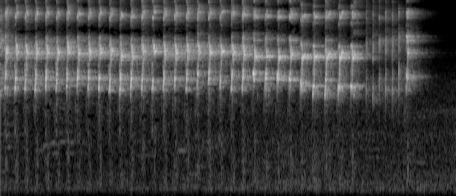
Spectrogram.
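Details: Lovebird giving a long ngekek, a prompt for caged birds to start singing. A fast, grating series of regular pulses runs for about five seconds, then falters and stops, leaving quiet.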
